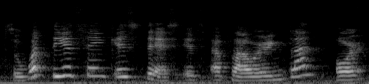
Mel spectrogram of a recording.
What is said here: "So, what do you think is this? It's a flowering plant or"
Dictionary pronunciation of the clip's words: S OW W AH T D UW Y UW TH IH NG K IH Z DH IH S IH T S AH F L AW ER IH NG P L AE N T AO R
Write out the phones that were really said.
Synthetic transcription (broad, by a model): S OW W AH T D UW Y UW TH IH NG K IH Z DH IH S IH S AH F L AW ER IH NG P L AE N T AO R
